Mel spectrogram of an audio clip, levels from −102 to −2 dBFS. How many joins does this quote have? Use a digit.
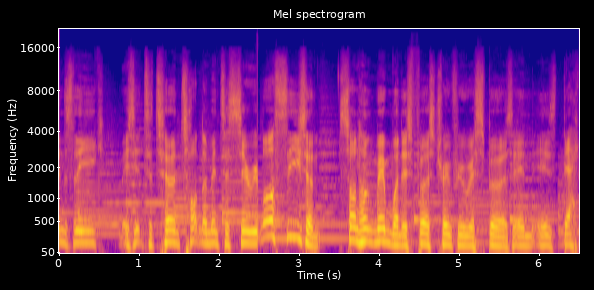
1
